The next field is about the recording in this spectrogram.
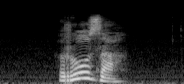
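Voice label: pink, Serbian; gcompris-data; colors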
